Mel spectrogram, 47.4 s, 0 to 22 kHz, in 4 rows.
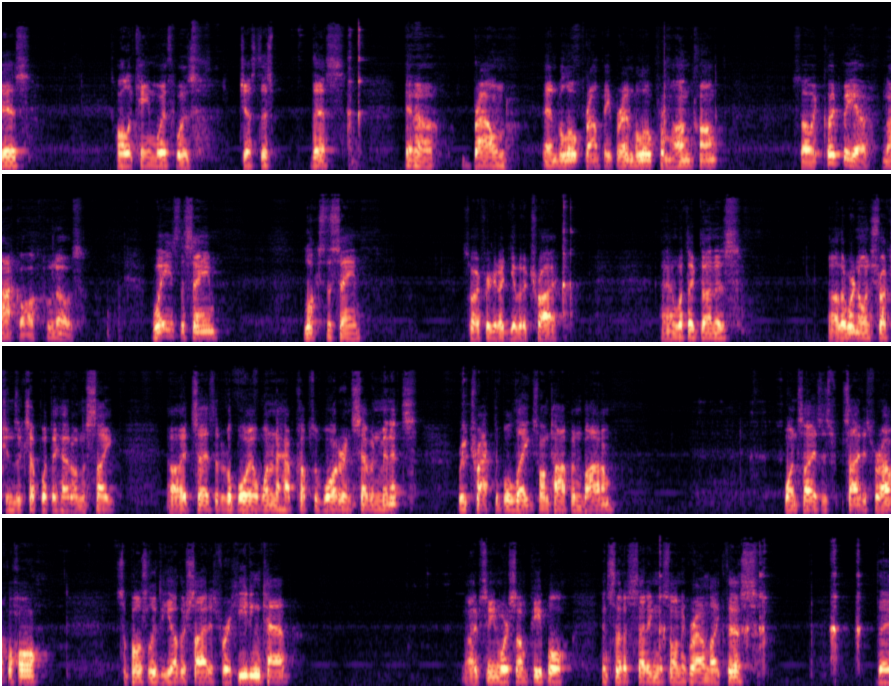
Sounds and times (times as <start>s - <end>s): Speech: 0.0s - 0.4s, 1.5s - 4.7s, 5.4s - 9.6s, 10.6s - 13.0s, 13.8s - 14.8s, 15.9s - 16.7s, 18.0s - 19.4s, 20.6s - 21.8s, 22.8s - 25.3s, 25.9s - 31.9s, 34.1s - 36.2s, 37.1s - 39.5s, 41.7s - 45.8s.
